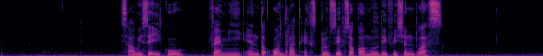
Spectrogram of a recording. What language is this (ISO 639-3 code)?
jav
